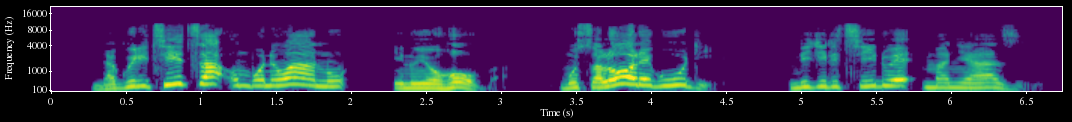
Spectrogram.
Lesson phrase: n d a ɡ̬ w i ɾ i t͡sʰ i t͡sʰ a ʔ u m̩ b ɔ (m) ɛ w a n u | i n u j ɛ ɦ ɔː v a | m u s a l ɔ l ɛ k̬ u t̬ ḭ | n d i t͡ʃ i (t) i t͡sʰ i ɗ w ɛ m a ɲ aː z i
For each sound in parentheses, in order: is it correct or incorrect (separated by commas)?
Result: incorrect, correct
